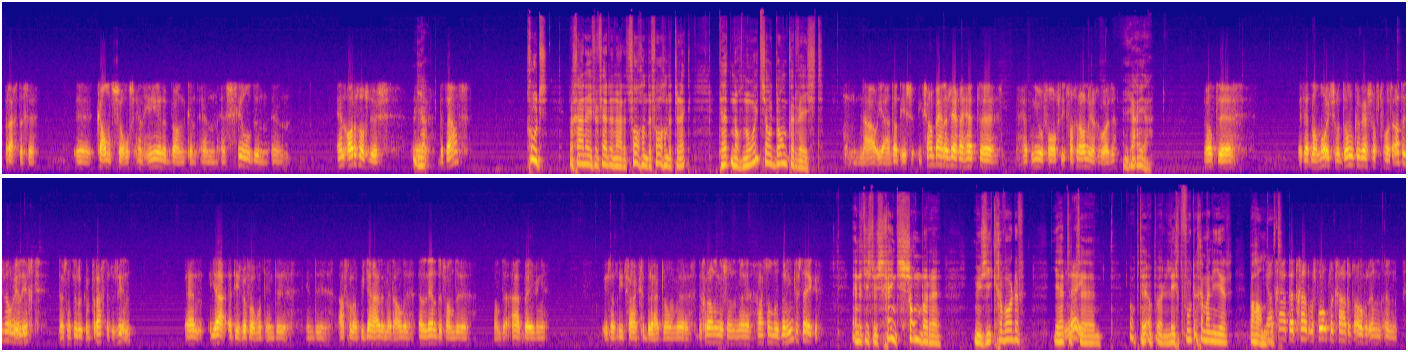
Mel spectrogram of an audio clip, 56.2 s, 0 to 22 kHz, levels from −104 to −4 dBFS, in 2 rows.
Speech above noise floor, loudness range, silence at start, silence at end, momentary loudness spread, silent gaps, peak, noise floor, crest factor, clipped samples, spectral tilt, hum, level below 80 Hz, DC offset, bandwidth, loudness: 41 dB; 4 LU; 0.05 s; 0.2 s; 13 LU; none; -2 dBFS; -62 dBFS; 20 dB; under 0.1%; -6 dB/octave; none; -58 dBFS; under 0.1%; 17 kHz; -21 LUFS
